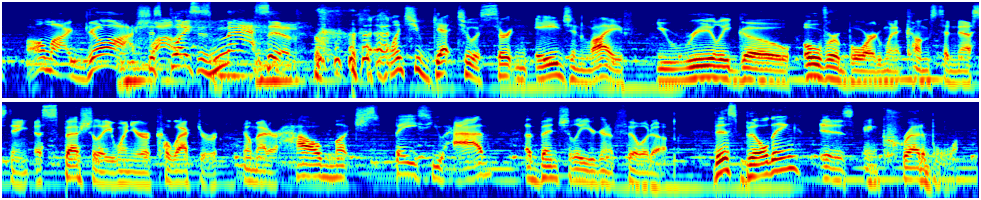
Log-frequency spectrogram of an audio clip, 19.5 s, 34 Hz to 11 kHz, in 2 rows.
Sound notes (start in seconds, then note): 2.7 laughs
